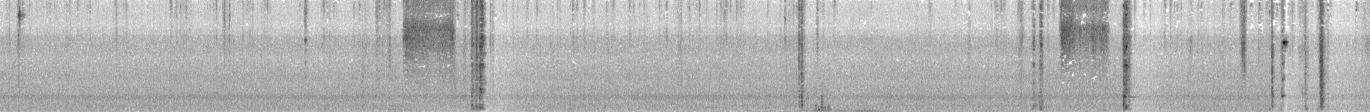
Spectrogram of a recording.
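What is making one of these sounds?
Hair rustles softly as hands comb and twist it.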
